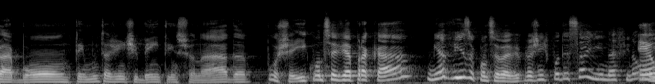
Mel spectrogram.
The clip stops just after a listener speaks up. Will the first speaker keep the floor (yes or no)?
no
